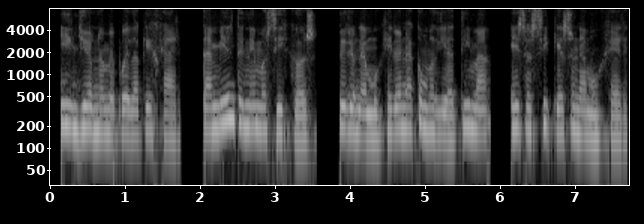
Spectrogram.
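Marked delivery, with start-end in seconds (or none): none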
